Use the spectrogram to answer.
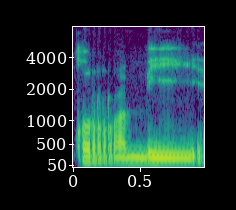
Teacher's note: Leburkan huruf lam sukun. ketika menghadapi huruf ro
